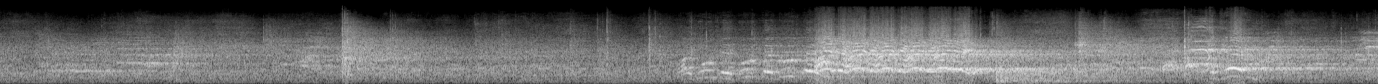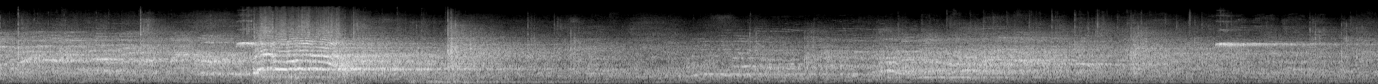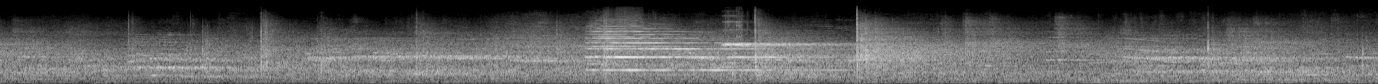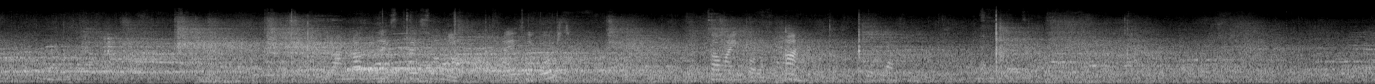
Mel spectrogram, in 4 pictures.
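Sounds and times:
hockey sticks and puck knocking: 3.4 - 7.3, 35.0 - 38.4, 51.1 - 52.8
people shouting: 7.8 - 18.3.

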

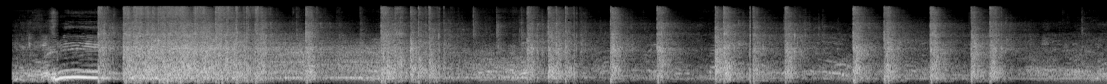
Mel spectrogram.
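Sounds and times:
gong ringing: 1.2 - 7.2.

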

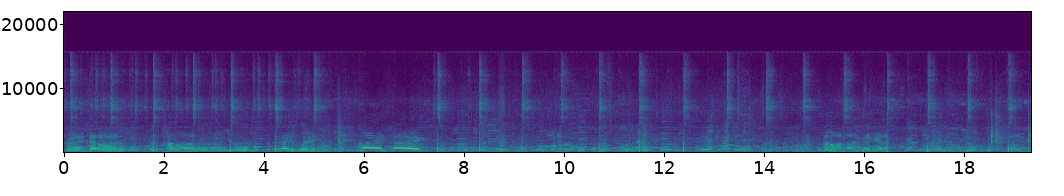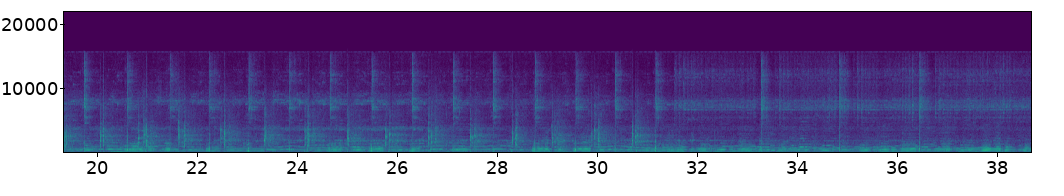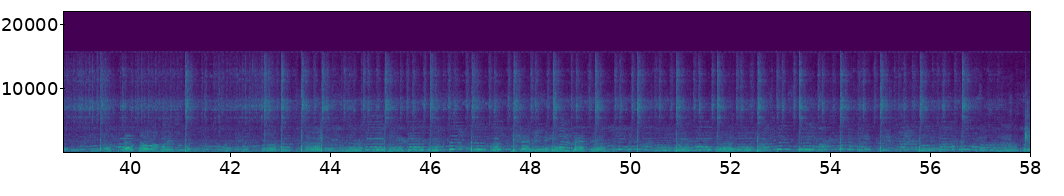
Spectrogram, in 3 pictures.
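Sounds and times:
live folk tune: 0.0 - 58.0.

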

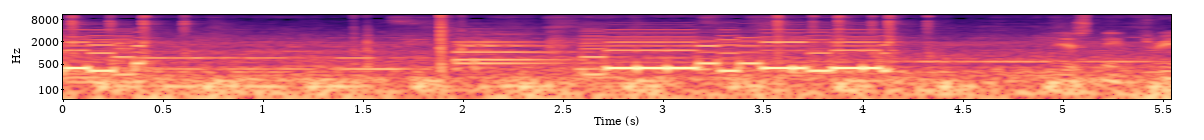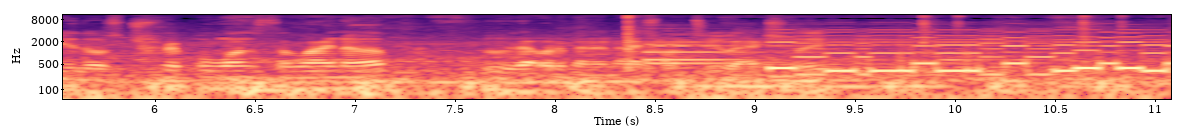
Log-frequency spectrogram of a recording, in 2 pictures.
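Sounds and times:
slot machine electronic jingle: 0.0 - 0.6, 2.0 - 4.2, 8.4 - 11.0.

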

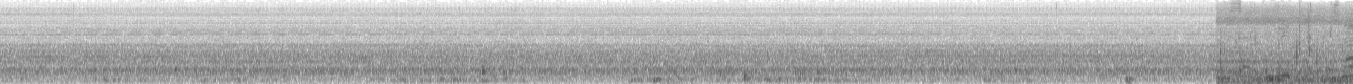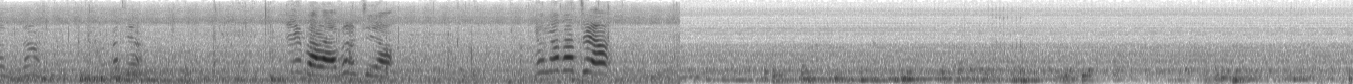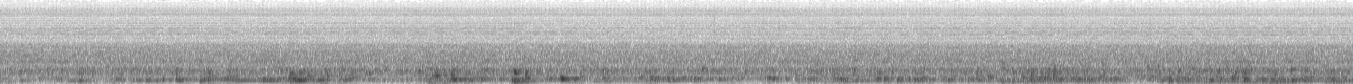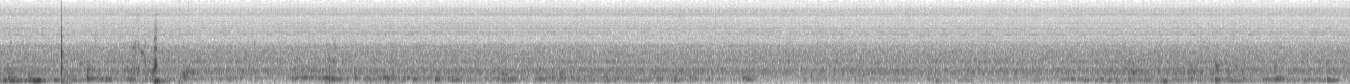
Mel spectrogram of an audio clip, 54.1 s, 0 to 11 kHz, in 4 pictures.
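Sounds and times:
underwater regulator bubbles: 12.2 - 24.7, 25.3 - 42.6.

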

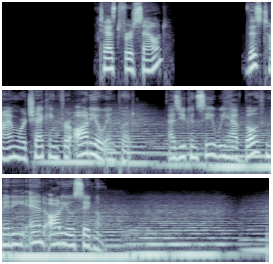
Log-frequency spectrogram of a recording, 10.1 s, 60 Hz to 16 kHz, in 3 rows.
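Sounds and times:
synthesizer string chords: 3.8 - 10.0.

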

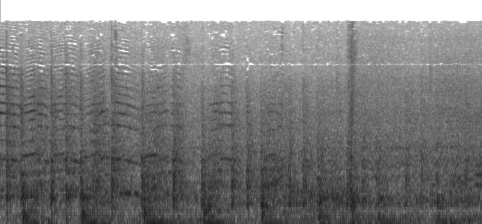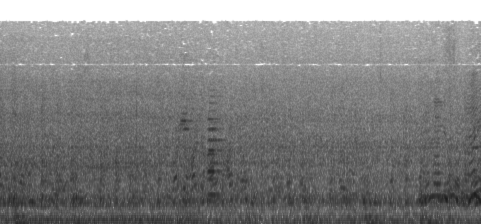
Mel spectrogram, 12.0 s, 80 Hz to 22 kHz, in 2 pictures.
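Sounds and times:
car engine idling: 0.0 - 12.0
crowd talking: 0.0 - 12.0.

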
